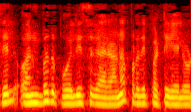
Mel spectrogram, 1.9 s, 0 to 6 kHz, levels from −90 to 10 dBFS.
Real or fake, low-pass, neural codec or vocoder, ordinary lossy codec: real; 5.4 kHz; none; none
